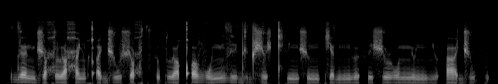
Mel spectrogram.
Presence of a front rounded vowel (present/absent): present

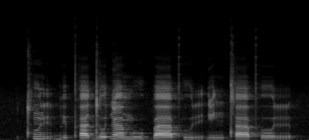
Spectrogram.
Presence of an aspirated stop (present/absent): present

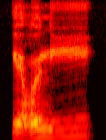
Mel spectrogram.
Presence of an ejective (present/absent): absent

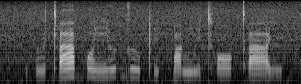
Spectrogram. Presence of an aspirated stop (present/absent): present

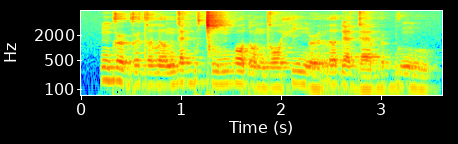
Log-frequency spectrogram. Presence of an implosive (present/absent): present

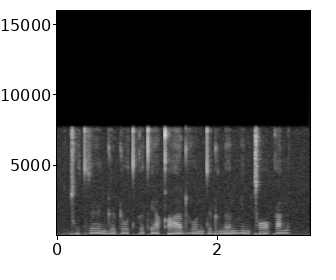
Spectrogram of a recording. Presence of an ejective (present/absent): present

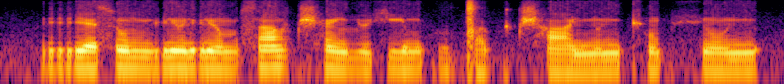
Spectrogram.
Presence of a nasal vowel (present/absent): present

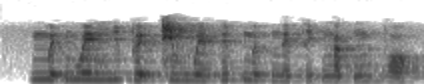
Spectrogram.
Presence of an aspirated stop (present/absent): absent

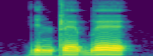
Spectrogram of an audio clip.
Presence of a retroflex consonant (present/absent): present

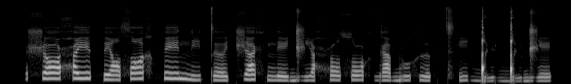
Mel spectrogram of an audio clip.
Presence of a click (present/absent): present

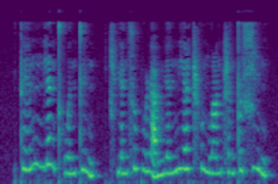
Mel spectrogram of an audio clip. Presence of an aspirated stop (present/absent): present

